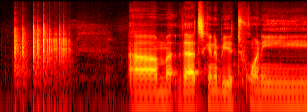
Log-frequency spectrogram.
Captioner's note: rolls dice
